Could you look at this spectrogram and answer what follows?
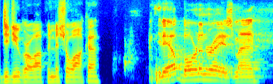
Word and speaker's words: Mishawaka: And you're in Mishawaka. Is that the right town? Mishawaka, yep. Okay. And did you grow up in Mishawaka?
